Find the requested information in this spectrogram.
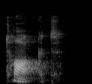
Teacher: Som de K, sem voz. Acrescenta ED e fica talked.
